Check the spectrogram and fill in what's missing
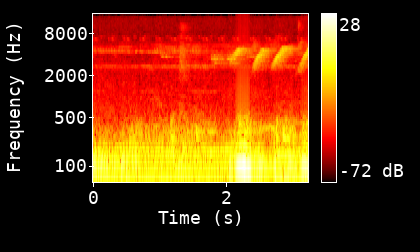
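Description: Scarlet minivet giving a quick run of thin, rising whistled notes, about three in a second, over soft background music and a low rumble.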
